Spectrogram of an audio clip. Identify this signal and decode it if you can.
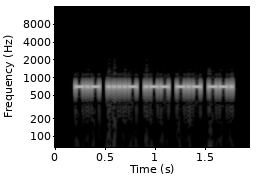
Morse code, heard as a keyed tone, about 45 wpm, 700 Hz. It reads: K4WKG
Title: USA Call Signs - 5 Characters - 2x Character Spacing - 45wpm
